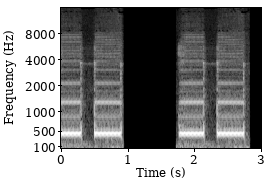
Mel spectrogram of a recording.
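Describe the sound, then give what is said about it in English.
A telephone rings twice before a call goes to voicemail, each ring a pair of short electronic trills, with a pause between them; clear, with no voices. “We got our hands on some recently leaked voicemails from Luke O'Neill's phone”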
